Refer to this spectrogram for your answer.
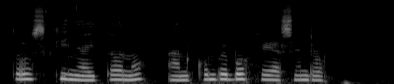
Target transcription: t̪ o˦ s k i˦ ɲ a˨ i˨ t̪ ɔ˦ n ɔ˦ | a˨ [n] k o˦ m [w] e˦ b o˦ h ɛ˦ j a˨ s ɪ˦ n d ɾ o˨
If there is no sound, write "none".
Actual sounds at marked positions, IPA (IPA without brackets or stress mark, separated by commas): n, b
